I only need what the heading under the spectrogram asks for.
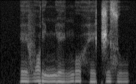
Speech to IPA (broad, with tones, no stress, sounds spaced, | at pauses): e˧ v ɔ˦ ɾ i˨ ɲ eː˨ ŋ o˦˨ h e˨ t͡ʃ ɨ˨ z u˨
